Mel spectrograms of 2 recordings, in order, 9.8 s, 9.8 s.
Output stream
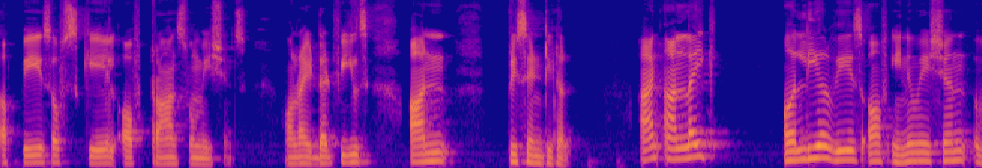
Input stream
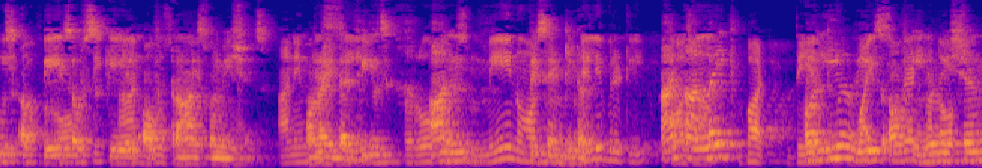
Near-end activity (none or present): present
